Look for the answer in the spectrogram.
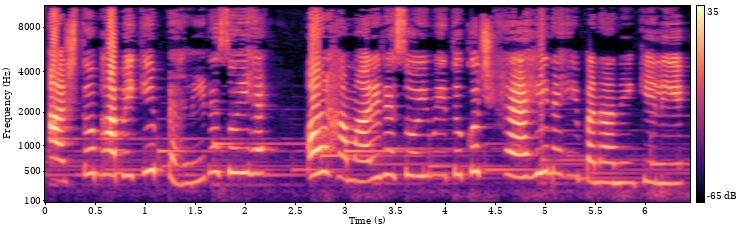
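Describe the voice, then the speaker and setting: A very high-pitched, plaintive young village girl acted by a woman in a cartoon moral story. She sounds childlike and anxious, with music playing behind her. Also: slow, highs cut off. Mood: worried. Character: worried young village girl, the sister-in-law. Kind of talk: animated moral-story acting.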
